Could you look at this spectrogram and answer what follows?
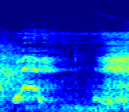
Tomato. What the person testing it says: మొత్తం స్టోన్ కూడా గట్టిగా ఉన్నాయి ఇవి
